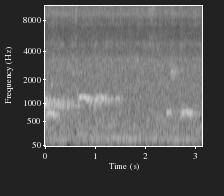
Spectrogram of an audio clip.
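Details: Zebra dove singing with short mellow coos and a longer higher cooing phrase, then two more spaced coos, set against constant low-pitched background hum.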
